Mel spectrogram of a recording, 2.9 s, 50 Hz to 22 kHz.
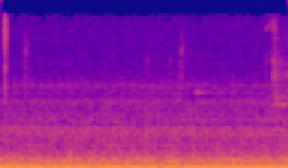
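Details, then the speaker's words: BMW E46 at idle after installing Revshift 95A polyurethane engine and transmission mounts: soft, even low rumble with slightly more vibration, no knocks or shakes; normal idle. "it's actually not bad there's like you can hear the engine rumbling a little bit listen really close to hear the engine rumbling"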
